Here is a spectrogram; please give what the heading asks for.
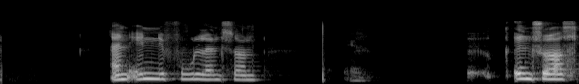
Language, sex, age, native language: Icelandic, male, 11, Icelandic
